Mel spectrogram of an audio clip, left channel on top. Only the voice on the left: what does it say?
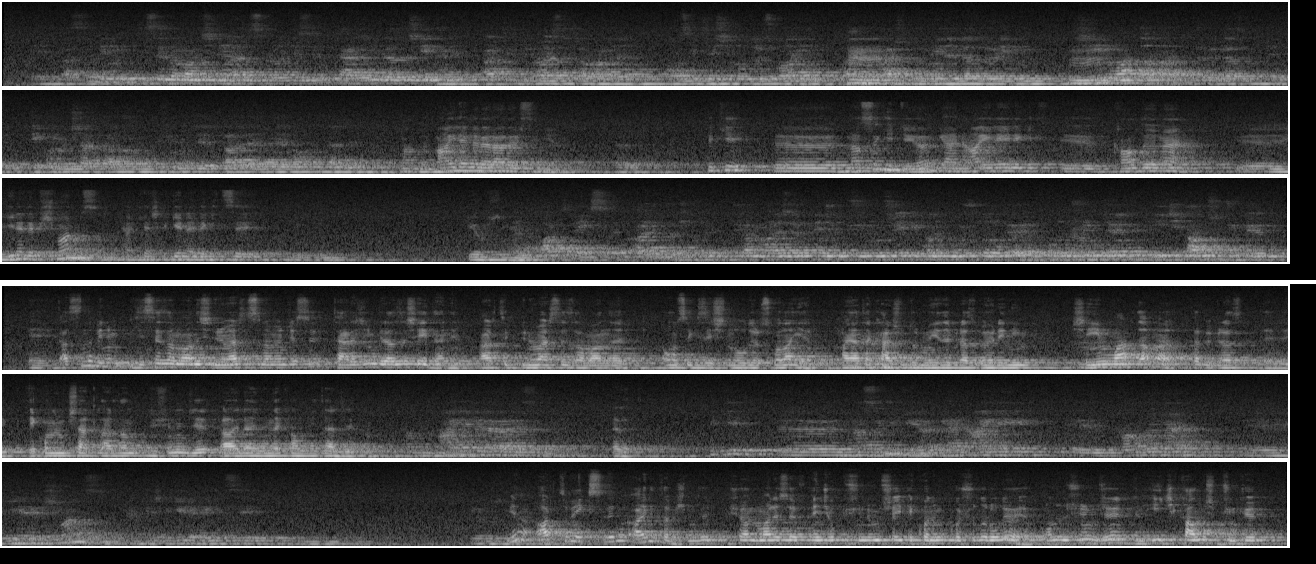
Hı hı.
hı.
Anladım. Ailenle berabersin yani.
Peki e, nasıl gidiyor? Yani aileyle git e, kaldığına e, yine de pişman mısın? Yani keşke gene de gitse miydim. Diyor musun
yani?
Ha,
